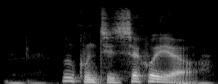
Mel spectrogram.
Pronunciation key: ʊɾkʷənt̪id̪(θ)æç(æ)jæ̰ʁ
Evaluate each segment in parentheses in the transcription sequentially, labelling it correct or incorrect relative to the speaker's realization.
incorrect: s, correct

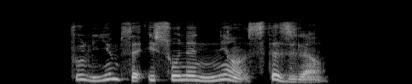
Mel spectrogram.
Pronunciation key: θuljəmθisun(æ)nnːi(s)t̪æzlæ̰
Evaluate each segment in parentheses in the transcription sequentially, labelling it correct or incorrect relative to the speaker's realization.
correct, correct

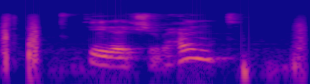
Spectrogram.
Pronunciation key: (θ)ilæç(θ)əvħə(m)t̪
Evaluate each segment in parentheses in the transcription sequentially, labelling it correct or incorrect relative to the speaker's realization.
correct, incorrect: ʃ, incorrect: n

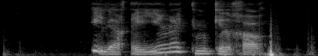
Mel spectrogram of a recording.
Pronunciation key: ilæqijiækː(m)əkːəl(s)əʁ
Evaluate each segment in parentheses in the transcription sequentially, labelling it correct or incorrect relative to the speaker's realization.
correct, incorrect: χ

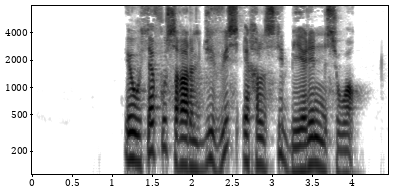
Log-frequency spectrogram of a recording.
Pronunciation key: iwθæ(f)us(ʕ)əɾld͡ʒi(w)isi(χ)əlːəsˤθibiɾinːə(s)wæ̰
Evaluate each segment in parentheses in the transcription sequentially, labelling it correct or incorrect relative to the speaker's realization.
correct, incorrect: ʁ, incorrect: v, correct, correct

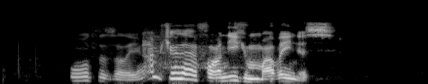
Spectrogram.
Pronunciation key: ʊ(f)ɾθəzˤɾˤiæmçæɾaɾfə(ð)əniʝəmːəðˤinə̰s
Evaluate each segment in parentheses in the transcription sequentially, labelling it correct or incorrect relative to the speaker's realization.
incorrect: none, incorrect: ʁ

